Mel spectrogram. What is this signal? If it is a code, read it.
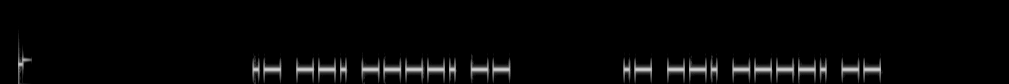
Morse code, heard as a keyed tone, about 22 wpm, 700 Hz. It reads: AG9M AG9M
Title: USA Call Signs - 4 Characters - Repeated 2x - 22wpm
